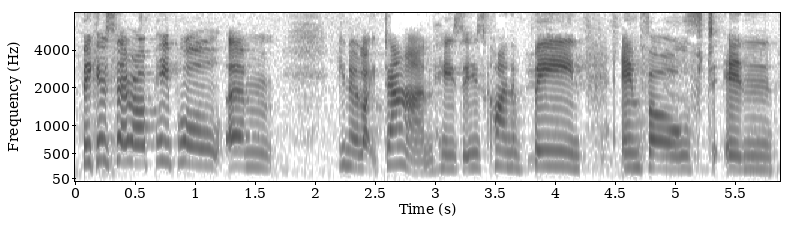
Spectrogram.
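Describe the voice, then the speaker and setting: A woman's voice: high voice, unhurried, fairly bright tone. A woman hosting a TV panel chat, chatty and teasing, laughing often. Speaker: host.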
